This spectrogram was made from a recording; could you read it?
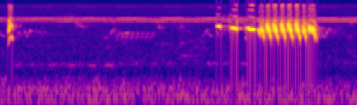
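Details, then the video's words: Miro-type song of a lined seedeater, sung 'na baixa': a brief opening chip, a pause, then four thin descending whistles leading into a fast trill of roughly nine harsh buzzy notes. "Bigodinho de Miro cantando na baixa!"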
